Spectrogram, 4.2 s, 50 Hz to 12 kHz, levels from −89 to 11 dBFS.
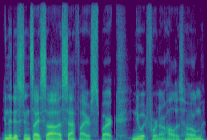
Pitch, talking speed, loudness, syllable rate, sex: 85 Hz, 190 wpm, -17 LUFS, 5.2 syllables/s, male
